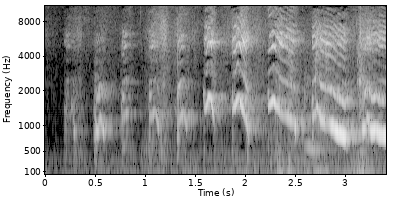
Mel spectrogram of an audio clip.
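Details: Cocker Spaniel puppies outdoors for their first time; a run of short squeaky whimpers about twice a second, building into longer, louder whines that slide downward in pitch.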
